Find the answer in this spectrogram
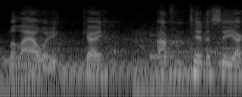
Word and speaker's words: Malawi: in Malawi how do you say that now Mallory Malawi okay I'm from Tennessee I can't say that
